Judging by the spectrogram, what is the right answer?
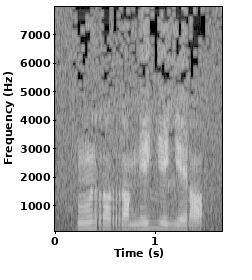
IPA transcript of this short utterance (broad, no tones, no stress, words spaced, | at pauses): õrɔ rɒŋeʎe lʲɛɾɒ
